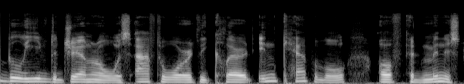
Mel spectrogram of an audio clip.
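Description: At 1.97 to 2.01 s and again at 3.63 s, compressed frames are skipped: a few 20 ms frames never play, so the speech jumps ahead by roughly 70 ms. Unlike a dropout, there is no silent gap; the speech simply jumps.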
